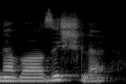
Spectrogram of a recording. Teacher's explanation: Nəvaziş sözündə a uzanır. Nəvazişlə axırdakı lal nan nən kimi tələffüz olunur.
